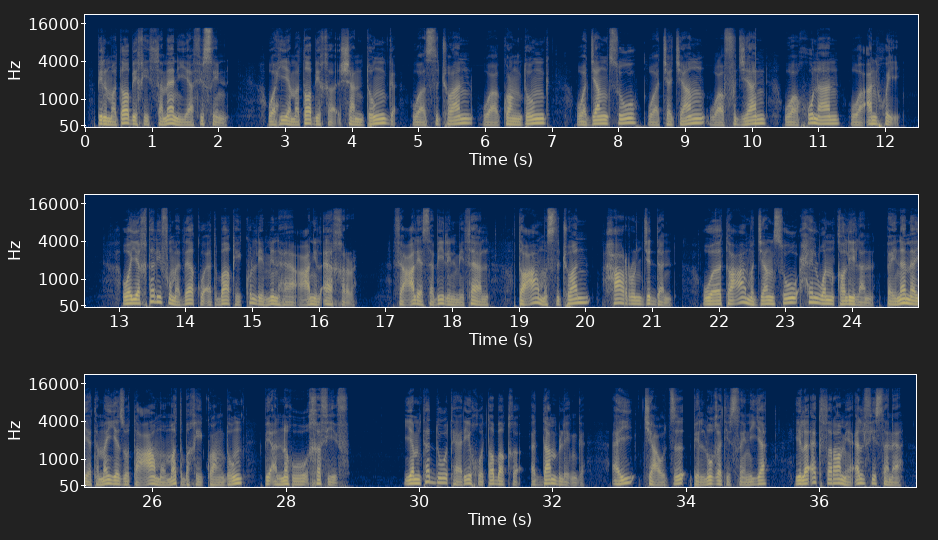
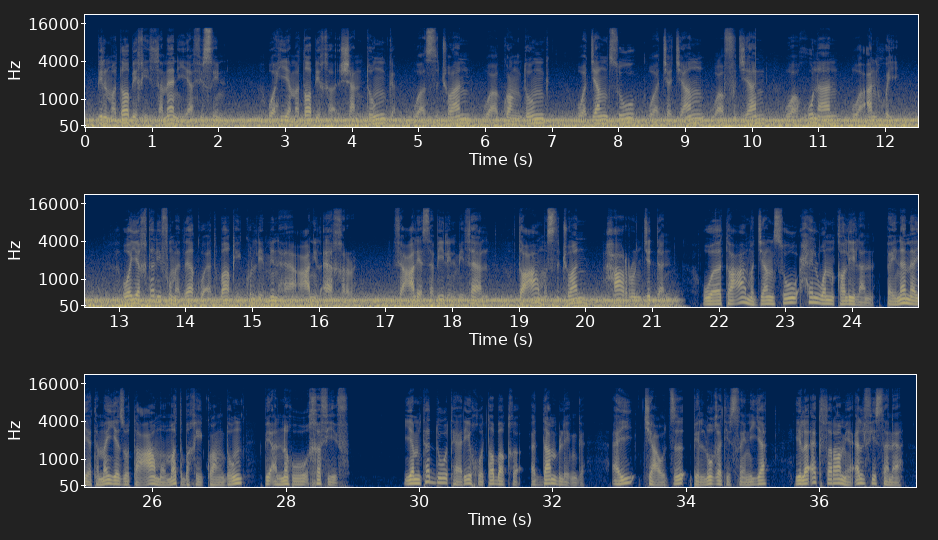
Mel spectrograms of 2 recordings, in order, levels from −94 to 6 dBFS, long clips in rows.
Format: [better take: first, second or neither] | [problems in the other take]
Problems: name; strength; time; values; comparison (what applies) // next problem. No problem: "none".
first | low rumble; loud; until 21 s; 2 dB below the speech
